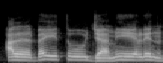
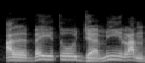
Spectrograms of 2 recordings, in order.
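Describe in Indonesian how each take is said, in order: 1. Kata terakhir berakhir dengan bunyi -in. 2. Kata terakhir berakhir dengan bunyi -an. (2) "salah kalau teman-teman membacanya al-baitu jamilan"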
